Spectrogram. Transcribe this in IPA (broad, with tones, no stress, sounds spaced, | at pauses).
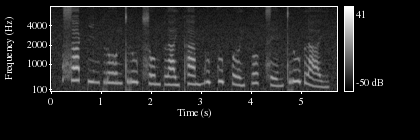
s a˥˩ k̚ p i˧ n p r oː˧ n t r u˥˩ ʔ s o˧ m p l a˧ j pʰ a˧ m b u˥˩ ʔ k u˥˩ ʔ p ɤː˩˦ j p o˥˩ k̚ s e˩˦ n t r u˥˩ ʔ l a˨˩ j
